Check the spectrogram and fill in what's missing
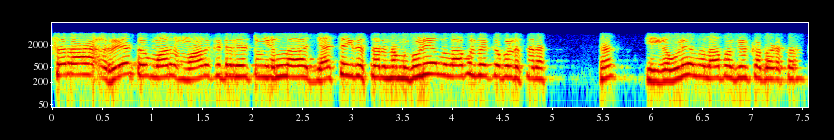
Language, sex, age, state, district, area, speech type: Kannada, male, 18-30, Karnataka, Bellary, urban, conversation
